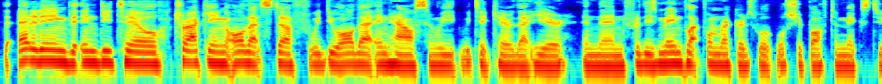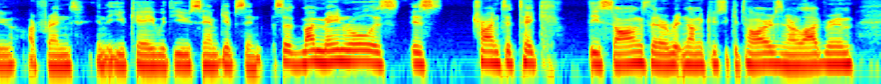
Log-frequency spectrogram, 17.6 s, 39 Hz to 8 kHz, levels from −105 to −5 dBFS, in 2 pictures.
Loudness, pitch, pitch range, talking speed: -21 LUFS, 135 Hz, 125-145 Hz, 220 wpm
